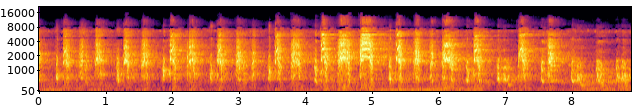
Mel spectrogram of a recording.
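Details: Partridge calling in a rapid series of harsh, raspy bursts, about one and a half per second, varying in loudness, with a faint low hum underneath.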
